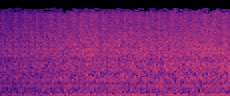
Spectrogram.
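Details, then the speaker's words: Honda Civic EG hatch, long-stored, after cleaning corroded idle air control valve connector prong: steady, even idle with smooth low hum, no misses, knocks or hunting; normal idle restored. "So it had corrosion on the prong for the idler control valve. So I've cleaned it and put it back together. And now, since our starter signal doesn't work still, we still use this here, and it's idling."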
